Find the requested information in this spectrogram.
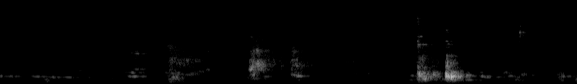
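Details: Four-week-old Cavalier King Charles Spaniel puppies from Daisy's litter, indoors in their pen; short scattered squeaks and yelps build to a louder double burst of yelping near the end, with quieter whimpers between.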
